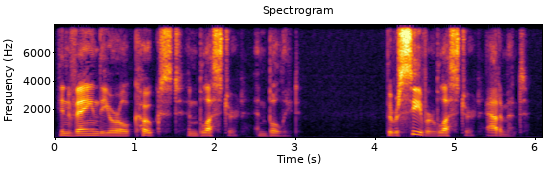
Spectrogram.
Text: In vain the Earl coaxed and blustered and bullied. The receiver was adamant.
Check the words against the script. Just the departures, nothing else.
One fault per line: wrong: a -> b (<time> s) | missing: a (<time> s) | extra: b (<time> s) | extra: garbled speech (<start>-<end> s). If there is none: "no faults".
wrong: was -> blustered (4.8 s)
